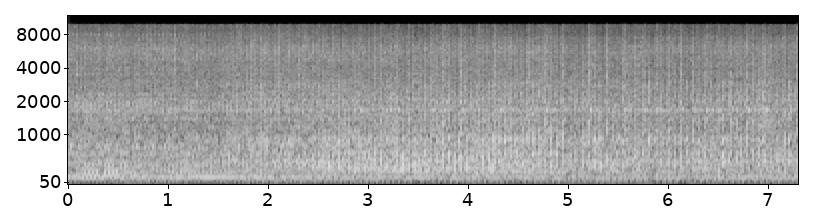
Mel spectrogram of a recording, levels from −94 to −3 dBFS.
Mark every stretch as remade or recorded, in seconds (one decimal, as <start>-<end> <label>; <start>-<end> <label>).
0.0-7.3 recorded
